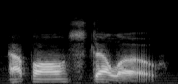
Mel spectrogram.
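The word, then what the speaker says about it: apostello (ἀποστέλλω): Notice that it has 1, 2, 3, 4 syllables. A-po-stel-lo. This is a verb. I send away. The ultima of this verb, lo, is a long ultima, a long syllable.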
